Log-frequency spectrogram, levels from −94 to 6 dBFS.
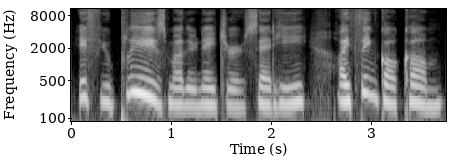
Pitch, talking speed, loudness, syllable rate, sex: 200 Hz, 175 wpm, -16 LUFS, 4.6 syllables/s, female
